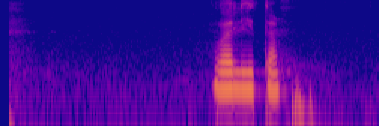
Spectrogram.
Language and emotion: Russian, neutral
